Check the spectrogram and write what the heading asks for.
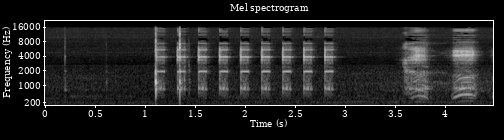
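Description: Anpanman ice cream shop toy's electronic menu panel: a button click about a second in, then a quick run of about nine identical electronic beeps, some five a second, from the toy's small speaker. A voice begins near the end.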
